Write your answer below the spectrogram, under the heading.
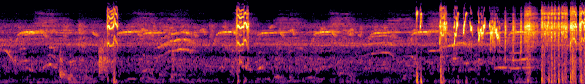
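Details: Sooty-headed bulbuls in a massed-flock lure recording meant to prompt birds to sing. Scattered bright whistled notes and short slurred calls over a steady high hiss, then a dense burst of rapid chirps near the end.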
